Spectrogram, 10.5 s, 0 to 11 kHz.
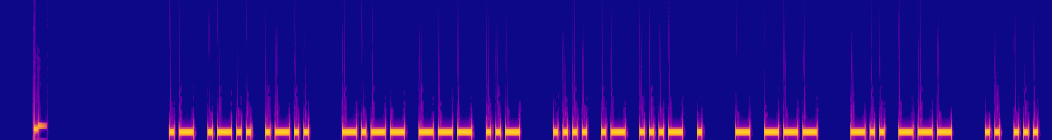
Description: Morse code, heard as a keyed tone, about 25 wpm, 700 Hz. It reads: ALL YOU HAVE TO DO IS
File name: practice / 25wpm / Sentences with 9-Word Phrases - 25wpm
